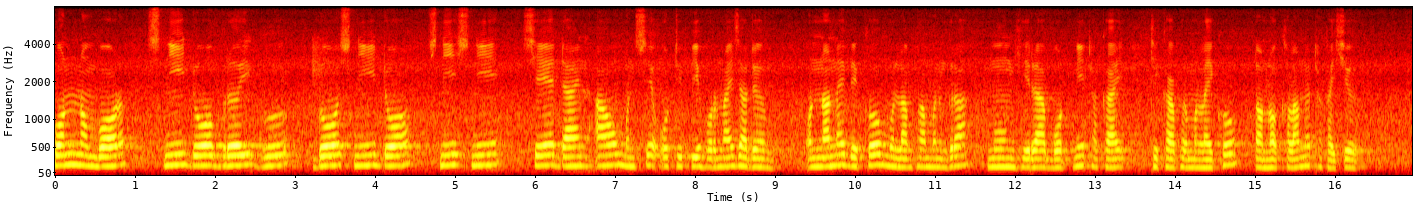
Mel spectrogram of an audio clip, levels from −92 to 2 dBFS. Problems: constant background noise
